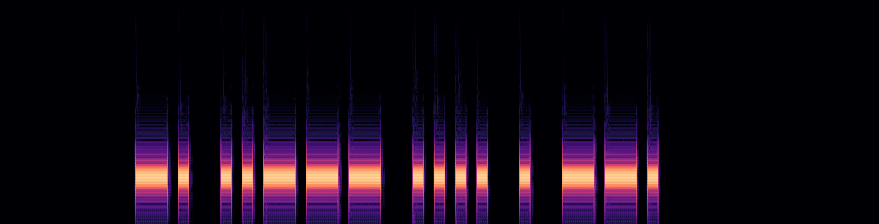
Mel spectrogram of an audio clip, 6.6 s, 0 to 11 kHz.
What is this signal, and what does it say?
Morse code, heard as a keyed tone, about 15 wpm, 700 Hz. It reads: N2HEG
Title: USA Call Signs - 5 Characters - Repeated 3x - 15wpm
